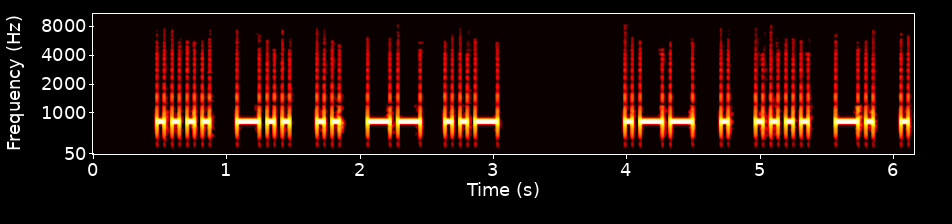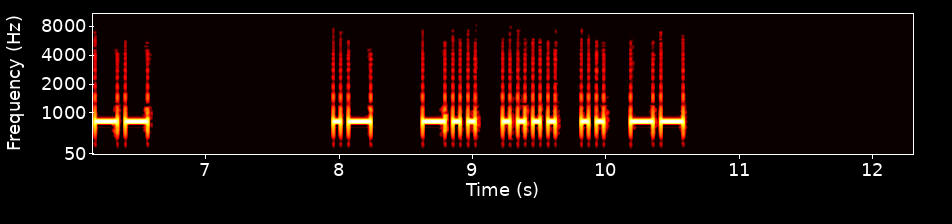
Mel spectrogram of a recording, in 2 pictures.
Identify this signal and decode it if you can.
Morse code, heard as a keyed tone, about 21 wpm, 800 Hz. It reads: HDIMU WEHNW ADHIM
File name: CW / DET / 1 3 1500C S B 20wpm 1754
